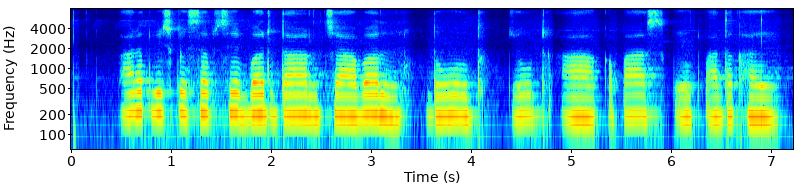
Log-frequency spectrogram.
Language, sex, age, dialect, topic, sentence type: Magahi, female, 18-24, Western, agriculture, statement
